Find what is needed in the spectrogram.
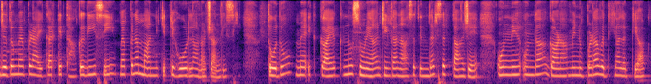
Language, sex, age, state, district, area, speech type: Punjabi, female, 18-30, Punjab, Jalandhar, urban, spontaneous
